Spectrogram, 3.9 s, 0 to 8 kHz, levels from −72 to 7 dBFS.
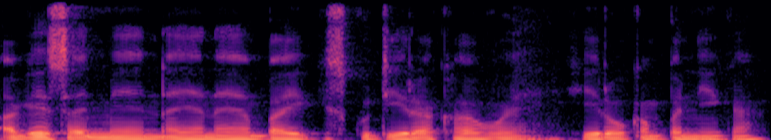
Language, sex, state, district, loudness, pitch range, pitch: Hindi, male, Arunachal Pradesh, Longding, -17 LUFS, 95-100 Hz, 100 Hz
